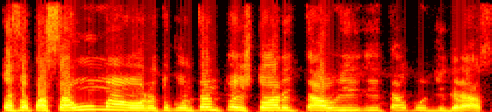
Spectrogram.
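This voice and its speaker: Recorded with a dry, close sound and no echo, a man in an animated tone talks at a moderate pace and a high pitch. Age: 50s. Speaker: radio host. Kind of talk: casual chat. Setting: podcast. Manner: loud.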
